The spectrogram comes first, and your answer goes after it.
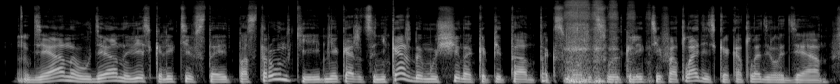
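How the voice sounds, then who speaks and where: Amid noticeable background noise, a man of medium pitch speaks at a moderate pace with ordinary pitch variation, the sound dry and close with no echo. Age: 30s. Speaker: science popularizer. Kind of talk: casual chat. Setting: studio.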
